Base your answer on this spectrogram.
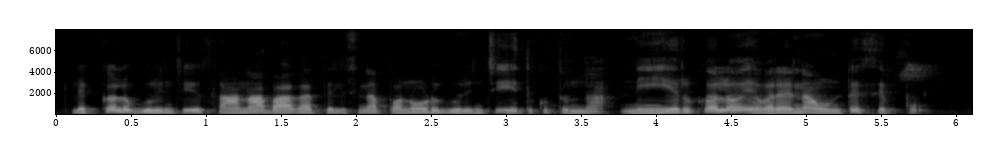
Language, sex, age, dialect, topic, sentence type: Telugu, female, 18-24, Telangana, banking, statement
